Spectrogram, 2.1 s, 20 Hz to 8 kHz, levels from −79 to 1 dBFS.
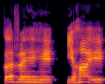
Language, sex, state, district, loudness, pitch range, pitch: Hindi, female, Bihar, Lakhisarai, -14 LUFS, 245-255 Hz, 245 Hz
